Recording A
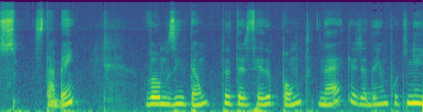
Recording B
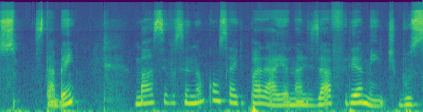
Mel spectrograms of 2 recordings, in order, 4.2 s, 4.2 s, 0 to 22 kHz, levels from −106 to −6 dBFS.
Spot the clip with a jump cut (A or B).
B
